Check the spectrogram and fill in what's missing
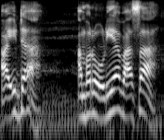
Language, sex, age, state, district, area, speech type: Odia, male, 45-60, Odisha, Balangir, urban, spontaneous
